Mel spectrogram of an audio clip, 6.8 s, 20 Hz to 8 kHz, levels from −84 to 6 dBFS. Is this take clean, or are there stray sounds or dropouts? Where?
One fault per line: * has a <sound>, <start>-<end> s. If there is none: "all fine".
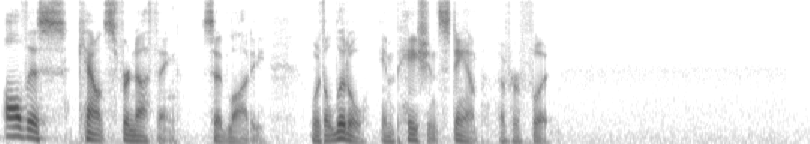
all fine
